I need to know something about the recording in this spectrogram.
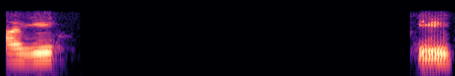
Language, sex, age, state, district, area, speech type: Hindi, male, 60+, Uttar Pradesh, Ghazipur, rural, conversation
